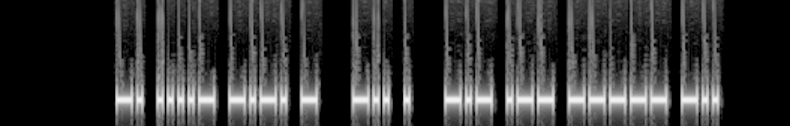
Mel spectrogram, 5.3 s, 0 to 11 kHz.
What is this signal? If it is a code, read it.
Morse code, heard as a keyed tone, about 36 wpm, 700 Hz. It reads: N4CT DE KW0D
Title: USA Callsign DE Callsign - 4 Characters - 35wpm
